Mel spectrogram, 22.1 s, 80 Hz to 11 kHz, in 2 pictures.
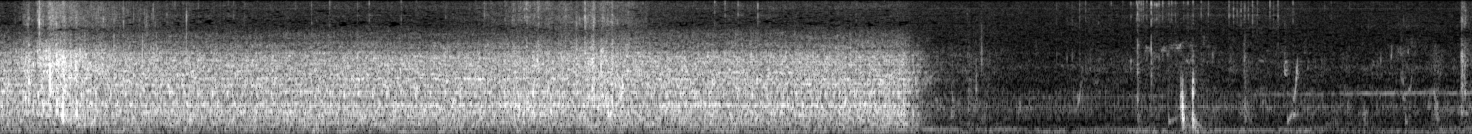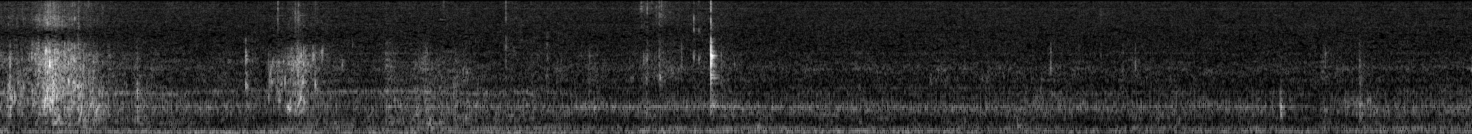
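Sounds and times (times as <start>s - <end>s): water lapping at boat hull: 0.0s - 6.0s, 7.2s - 12.2s, 12.8s - 16.4s
faint low hum: 0.0s - 22.0s
small splashes: 0.1s - 1.6s, 3.6s - 5.6s, 8.0s - 9.8s, 10.4s - 11.9s, 12.9s - 13.7s.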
